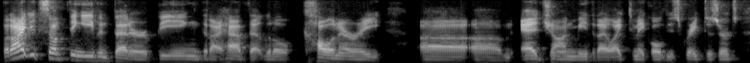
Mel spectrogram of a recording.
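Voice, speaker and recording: A man's voice: deep voice, animated, a little fast. A man hosting a motivational livestream, talking in a casual, rambling, conversational way with emphatic asides. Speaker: livestream host, motivational speaker.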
